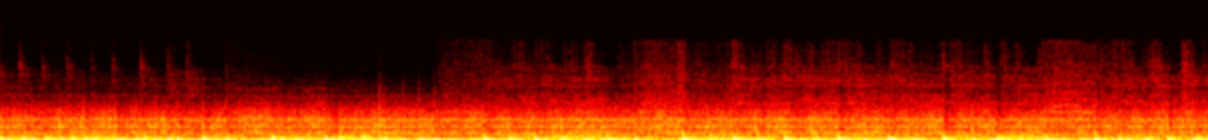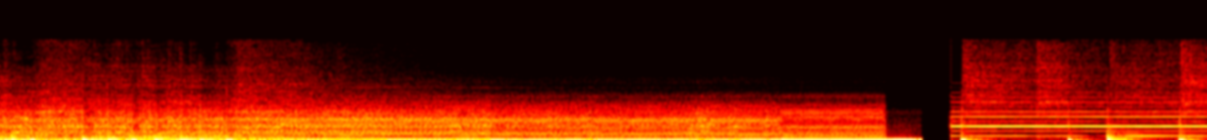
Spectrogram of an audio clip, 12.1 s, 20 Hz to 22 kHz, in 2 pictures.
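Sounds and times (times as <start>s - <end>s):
fast dense drumming: 0.0s - 8.2s
distorted guitars: 0.0s - 12.0s.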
